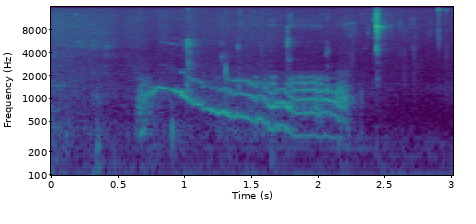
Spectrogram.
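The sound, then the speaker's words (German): Two six-week-old kittens hissing while sharing a food bowl: one drawn-out, whiny cry of about a second and a half that slides downward in pitch, fairly quiet, with a faint click just afterward. “So klingt das übrigens, wenn so sechs Wochen alte Katzen fauchen.”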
